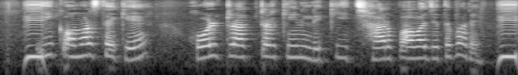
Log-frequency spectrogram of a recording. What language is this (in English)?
Bangla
